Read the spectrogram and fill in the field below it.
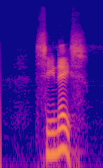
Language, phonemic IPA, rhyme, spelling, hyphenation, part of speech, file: Dutch, /ʃiˈneːs/, -eːs, Chinees, Chi‧nees, proper noun / adjective / noun, Nl-Chinees.ogg
- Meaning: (proper noun) Chinese (language); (adjective) Chinese; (noun) 1. a Chinese person 2. a Chinese or Chinese-Indonesian restaurant 3. a corner store or supermarket run by an ethnic Chinese person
